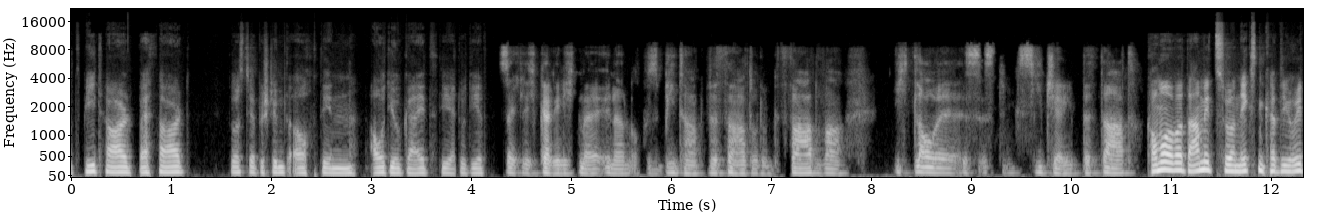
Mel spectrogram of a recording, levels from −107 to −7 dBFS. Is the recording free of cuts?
no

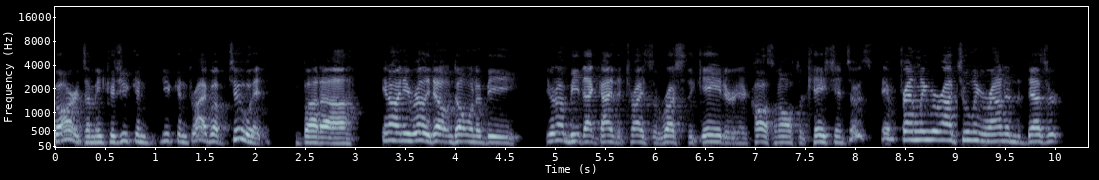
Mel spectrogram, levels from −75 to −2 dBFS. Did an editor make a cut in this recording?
yes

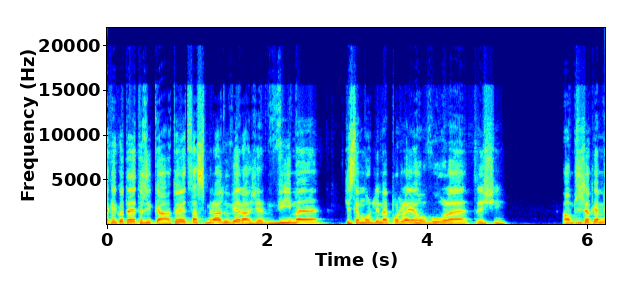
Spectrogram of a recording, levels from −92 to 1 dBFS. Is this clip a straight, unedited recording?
no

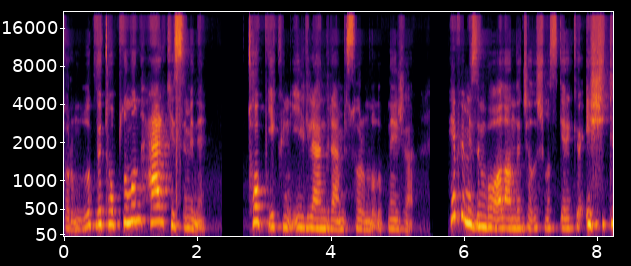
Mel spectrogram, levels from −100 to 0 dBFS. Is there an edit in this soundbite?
no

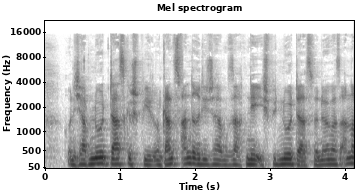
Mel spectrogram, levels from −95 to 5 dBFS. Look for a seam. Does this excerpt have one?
yes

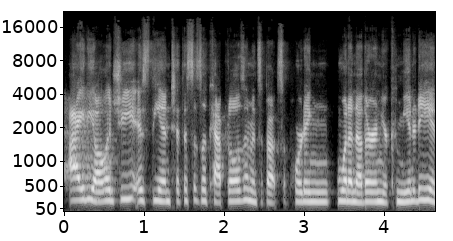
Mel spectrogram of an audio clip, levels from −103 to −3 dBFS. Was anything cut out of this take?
no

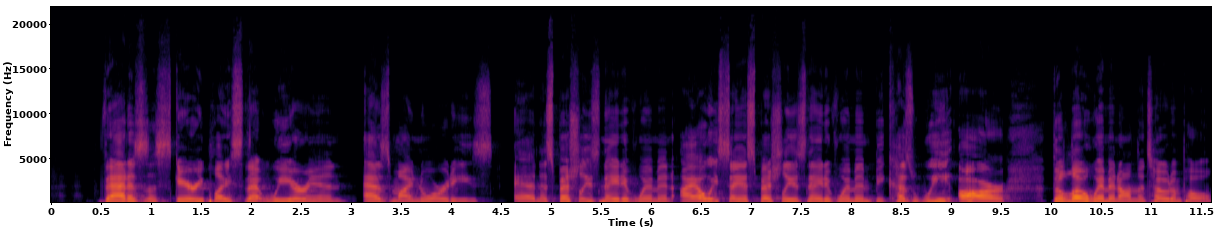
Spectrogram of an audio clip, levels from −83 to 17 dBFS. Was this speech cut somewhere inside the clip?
yes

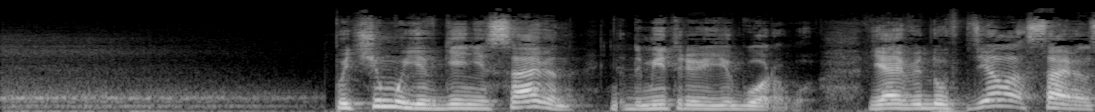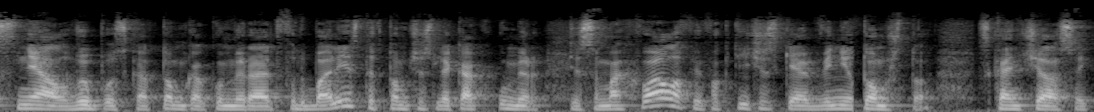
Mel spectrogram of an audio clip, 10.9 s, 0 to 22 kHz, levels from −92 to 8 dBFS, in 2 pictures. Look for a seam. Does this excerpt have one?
yes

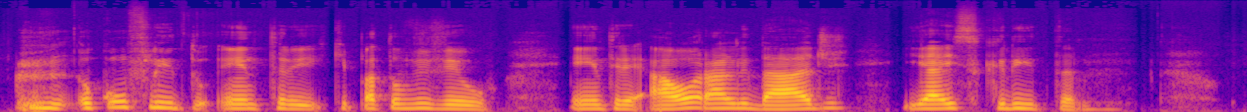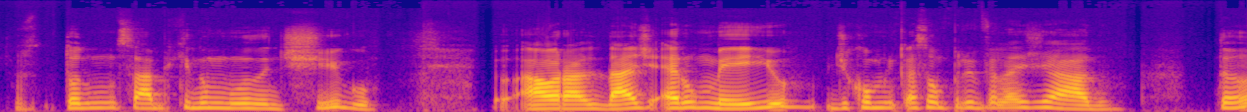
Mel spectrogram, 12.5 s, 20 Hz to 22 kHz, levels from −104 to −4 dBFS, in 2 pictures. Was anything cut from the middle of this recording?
no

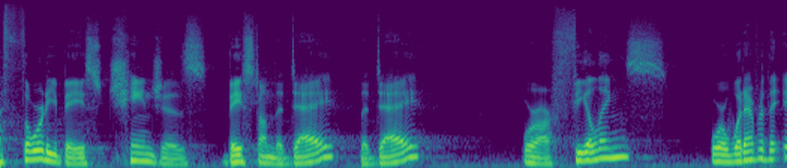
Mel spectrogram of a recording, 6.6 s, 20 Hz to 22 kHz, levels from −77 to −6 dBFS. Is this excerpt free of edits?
no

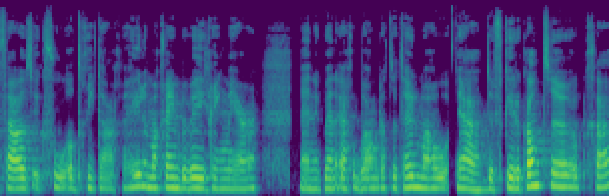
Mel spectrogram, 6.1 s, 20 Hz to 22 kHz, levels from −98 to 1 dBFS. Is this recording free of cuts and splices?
no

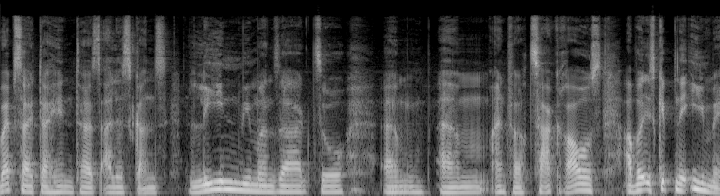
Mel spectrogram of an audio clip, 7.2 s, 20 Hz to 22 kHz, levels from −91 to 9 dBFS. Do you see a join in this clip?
yes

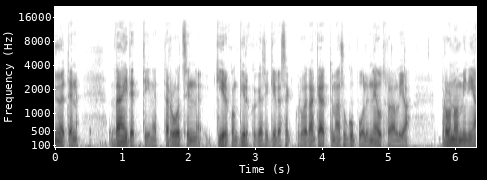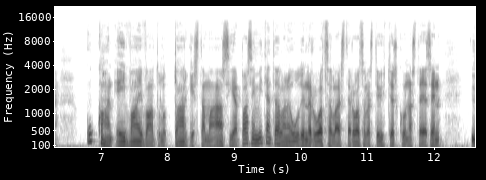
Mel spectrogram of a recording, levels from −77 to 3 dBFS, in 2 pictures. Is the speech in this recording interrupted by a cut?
no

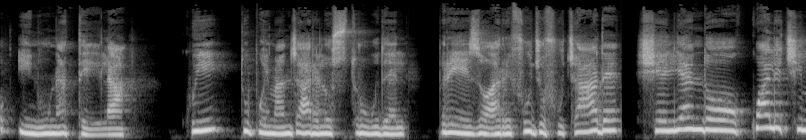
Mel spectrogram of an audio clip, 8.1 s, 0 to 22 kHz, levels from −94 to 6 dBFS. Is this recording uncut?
yes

